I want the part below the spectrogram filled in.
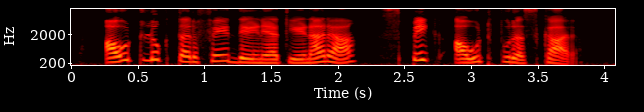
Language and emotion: Marathi, neutral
